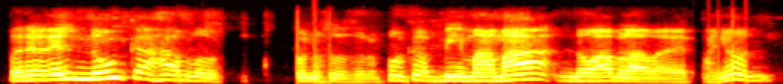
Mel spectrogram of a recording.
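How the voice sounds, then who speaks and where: Slow-talking man on a dull lo-fi line. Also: a little high, expressive, darkish tone. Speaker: guest musician. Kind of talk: casual interview conversation. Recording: dull lo-fi audio.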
